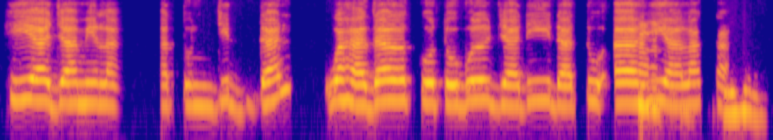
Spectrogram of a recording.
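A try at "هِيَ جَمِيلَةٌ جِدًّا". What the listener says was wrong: Jangan diangkat jiddan, ini bertanya nanti. Ya, jiddan.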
